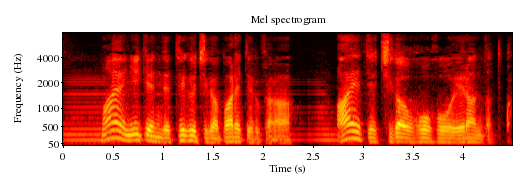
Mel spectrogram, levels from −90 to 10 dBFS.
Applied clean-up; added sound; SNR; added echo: neural mask model RNNoise.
